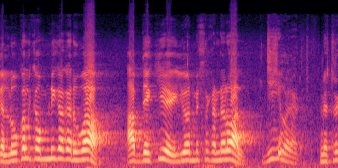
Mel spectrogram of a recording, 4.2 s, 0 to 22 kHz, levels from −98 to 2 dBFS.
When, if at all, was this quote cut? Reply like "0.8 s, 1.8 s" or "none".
none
